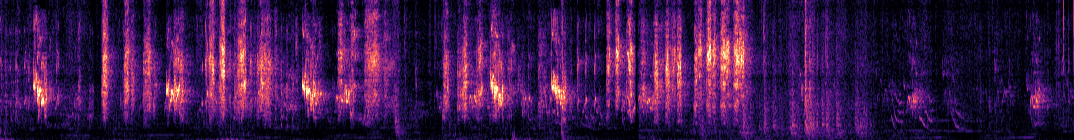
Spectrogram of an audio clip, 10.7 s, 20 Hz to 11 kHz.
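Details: Flock of budgerigars, 9 March 2024, producing busy high-pitched chatter of quick squeaks, clicks and warbled chirps in irregular bursts, with a faint low cooing underneath.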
